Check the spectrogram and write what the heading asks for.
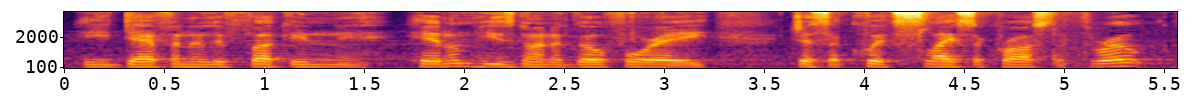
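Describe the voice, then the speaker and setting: A man's voice: medium pitch, steady tone, normal speed, mellow, slight background noise. A young man acting as game master, narrating in a rambling, self-correcting way with casual swearing.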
